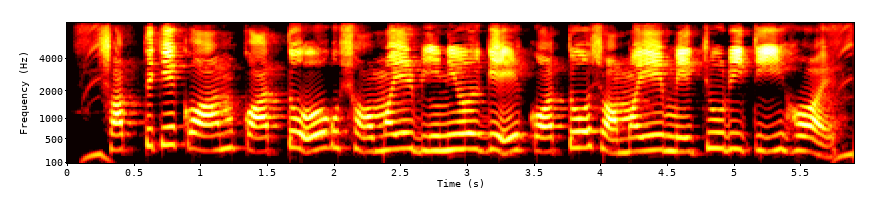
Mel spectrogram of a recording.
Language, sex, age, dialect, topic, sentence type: Bengali, female, 25-30, Rajbangshi, banking, question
